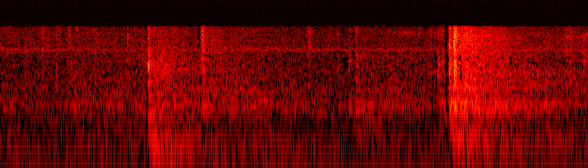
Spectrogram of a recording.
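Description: Near-silent, reverberant church with two sudden knocks: a soft one about a second in and a louder one later, which rings on briefly in the hall.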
